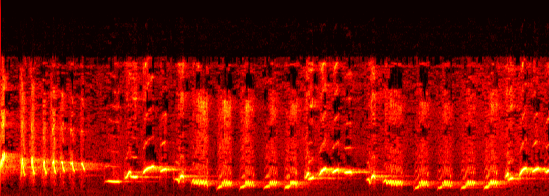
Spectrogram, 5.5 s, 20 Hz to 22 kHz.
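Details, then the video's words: Caged Medan white-rumped shama, 11 months old, 24 cm, in full song with a mastered repertoire of mimicked phrases: a fast buzzy trill, then loud whistled notes that rise and fall, repeated in bright, varied phrases. "Memaster Full Isian Langsung Dengan Merdunya Suara Murai Batu Medan"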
